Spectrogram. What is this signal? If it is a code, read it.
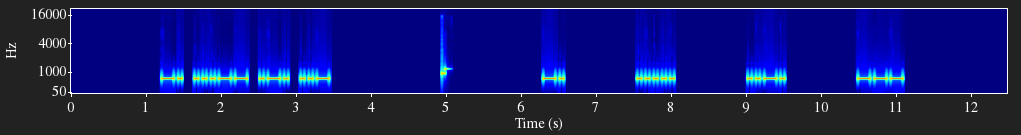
Morse code, heard as a keyed tone, about 22 wpm, spaced as for 11 wpm, 700 Hz. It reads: N3RU N5FO
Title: USA Call Signs - 4 Characters - 6x Character Spacing - 22wpm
